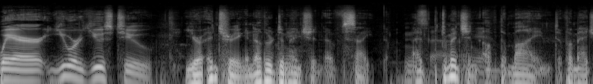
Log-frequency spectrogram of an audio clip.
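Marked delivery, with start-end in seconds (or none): 1.8-6.0 narrator voice spoken through gritted teeth, jaw locked. Recalling the Twilight Zone narration, teeth gritted, jaw not moving: Rod Serling narrator voice. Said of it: "it's just that voice".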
